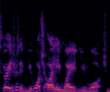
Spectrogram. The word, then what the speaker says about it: Eileen: Eileen Way? – Eileen, yeah.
